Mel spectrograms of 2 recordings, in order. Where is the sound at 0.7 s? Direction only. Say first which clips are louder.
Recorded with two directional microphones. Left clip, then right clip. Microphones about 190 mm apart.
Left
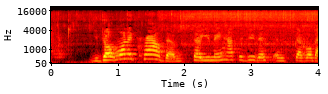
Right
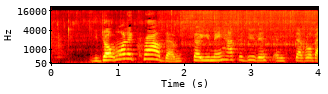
Right 8 dB; 55° right (ahead or behind).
